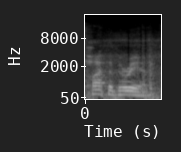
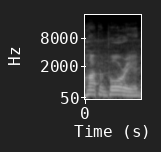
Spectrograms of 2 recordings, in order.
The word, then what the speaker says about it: Hyperborea: The Thule was considered to be the capital city of Hyperborea, or Hyperborea, depending on your pronunciation, the land beyond the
